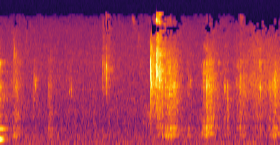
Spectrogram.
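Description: Close-up chewing of crunchy tortilla chips, in a few short crackly bursts; the loudest crunches come about two and a half and three seconds in.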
